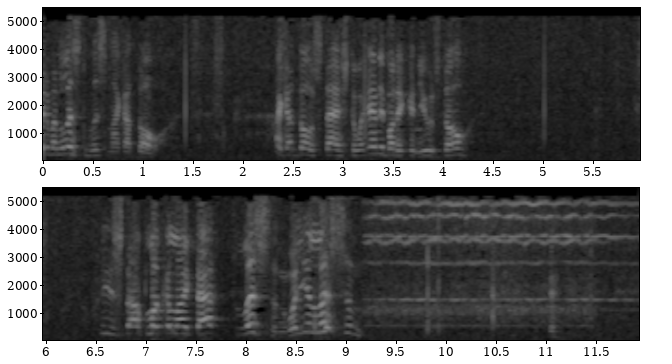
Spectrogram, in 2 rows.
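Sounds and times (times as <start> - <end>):
speech: 0.1 - 1.4, 2.3 - 4.4, 6.6 - 9.9
telephone bell ringing: 8.7 - 11.9.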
